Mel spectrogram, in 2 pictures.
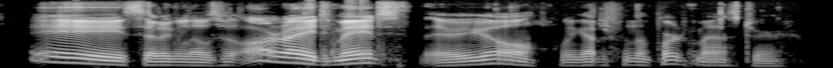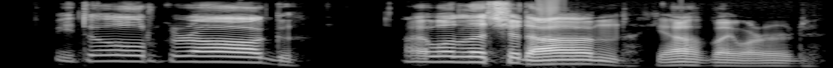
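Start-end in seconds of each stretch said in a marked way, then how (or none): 4.5-8.2 put-on slow, high-pitched Irish accent. Voicing a character in a game, Irish accent. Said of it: "so I can use the Irish accent".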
